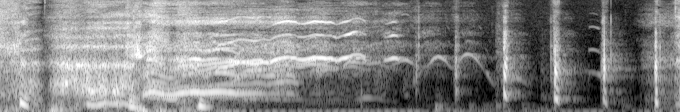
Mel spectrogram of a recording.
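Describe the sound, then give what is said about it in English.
Heavy breathing heard over a phone line: wheezy, voiced exhales at first, then a series of short, sharp breathy gasps in a quick, uneven rhythm. “I can hear breathing.”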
